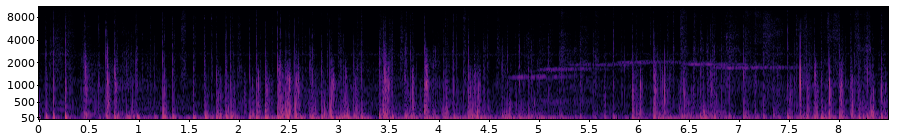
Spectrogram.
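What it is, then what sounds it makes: Paper sheet. Fingertips rapidly tap and rub a single thin sheet of white letter-size printer paper held up in one hand, making the sheet flex. The result is a dense run of soft, dull, low-heavy thumps and crinkly rubbing, with a faint thin tone gliding through partway.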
